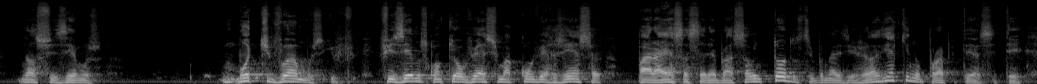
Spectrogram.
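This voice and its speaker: A man's dark, mellow tone comes through at a moderate pace with ordinary pitch variation. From Minas Gerais, Brazil. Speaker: retired high court judge. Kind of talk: oral history interview answer.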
